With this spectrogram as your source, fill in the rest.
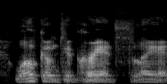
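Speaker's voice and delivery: forced, pushed-down voice, very low and deep. Mocking how he deepened his voice on the mic: mocking a deepened voice. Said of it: "he deepened his voice too".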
